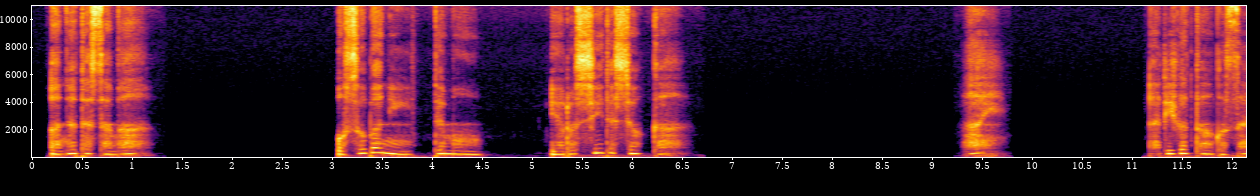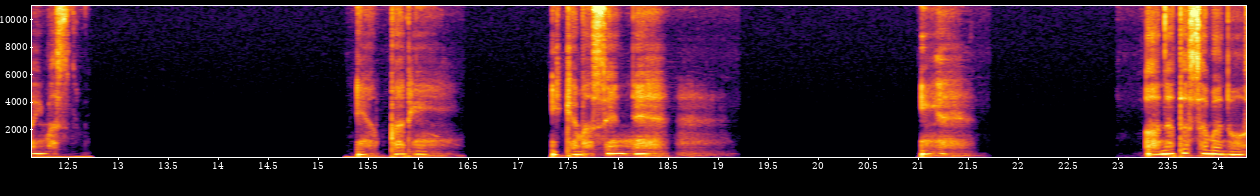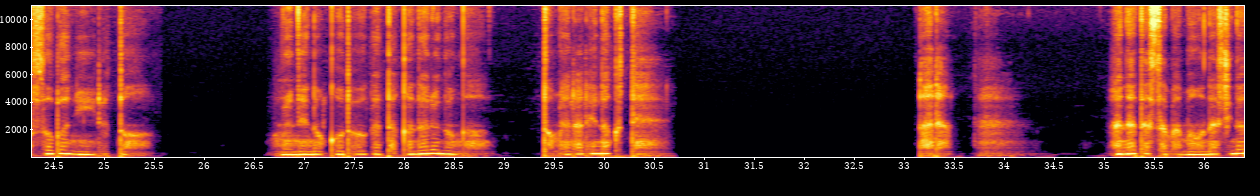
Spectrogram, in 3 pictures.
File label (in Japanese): 添い寝でお休みなさい (バイノーラル 効果音あり)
